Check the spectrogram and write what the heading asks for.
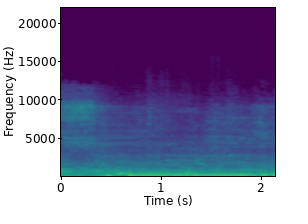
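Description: Live blues-rock band playing loud on an outdoor stage: electric guitar and vocals with a long held note coming in about a third of the way in, and a cymbal wash at the start.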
